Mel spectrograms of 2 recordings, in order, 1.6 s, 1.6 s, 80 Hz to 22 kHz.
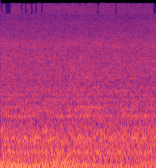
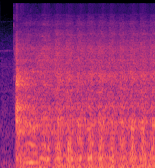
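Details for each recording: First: Nissan 180SX straight-six, first start after three years sitting, with a straighter exhaust fitted and some parts not yet installed, not revved: even, steady low rumble, slightly raw exhaust note, no knocks or misses; healthy idle. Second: Nissan 180SX with a 1JZ engine swap, first start attempt after about 3 years unused. The starter cranks steadily for about five seconds but it never fires, with no ignition. Old wiring or unplugged connectors are suspected. Crank, no start.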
